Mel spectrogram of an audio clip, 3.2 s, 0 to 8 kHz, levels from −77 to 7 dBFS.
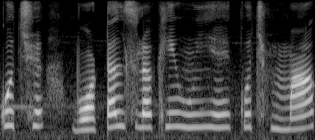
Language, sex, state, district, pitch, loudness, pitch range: Hindi, female, Uttar Pradesh, Budaun, 280 Hz, -16 LUFS, 265-295 Hz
